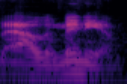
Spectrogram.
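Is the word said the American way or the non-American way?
non-American. It is said the non-American way. "the way that I do"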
